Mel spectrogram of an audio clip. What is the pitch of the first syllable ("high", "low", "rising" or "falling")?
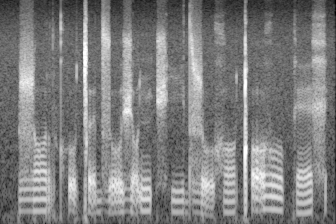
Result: low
